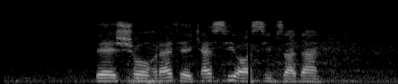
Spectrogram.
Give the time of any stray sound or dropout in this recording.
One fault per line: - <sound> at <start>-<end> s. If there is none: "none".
- dropout at 2.5-2.5 s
